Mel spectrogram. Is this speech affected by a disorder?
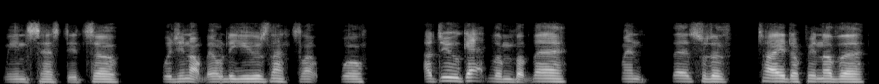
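Yes: cerebral palsy.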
